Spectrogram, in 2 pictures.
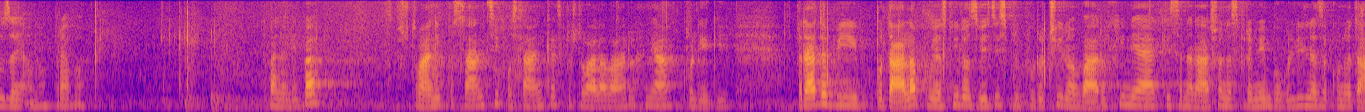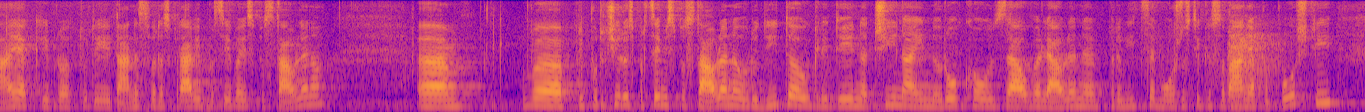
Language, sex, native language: Slovenian, female, Slovenian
